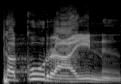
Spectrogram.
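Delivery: ठकुराइन said slowly, short ठ not ठा; correct form, slow. Shown as a demonstration. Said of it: "ठाकुराइन नहीं होगा". (ठकुराइन धीरे, छोटा ठ)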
